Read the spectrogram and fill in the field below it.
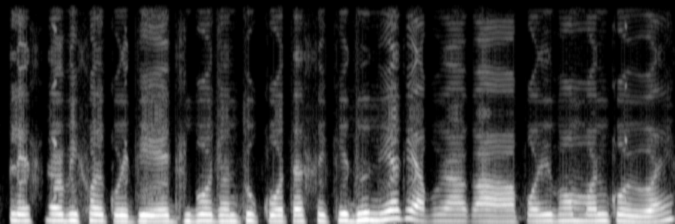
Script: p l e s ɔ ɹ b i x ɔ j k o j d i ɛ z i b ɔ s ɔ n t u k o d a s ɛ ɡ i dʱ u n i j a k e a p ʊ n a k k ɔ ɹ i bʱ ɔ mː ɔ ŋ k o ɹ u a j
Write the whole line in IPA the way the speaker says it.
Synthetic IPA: p l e s ɔ ɹ b i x ɔ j k o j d i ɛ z i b ɔ z ɔ n t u k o t a s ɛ k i dʱ u n i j a k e a p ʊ n a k p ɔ ɹ i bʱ ɔ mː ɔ n k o ɹ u a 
